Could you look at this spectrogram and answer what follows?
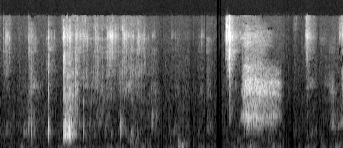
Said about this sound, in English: And before we even do that, I'm going to take myself a sip of some vitamin water because I know it's going to be a very long show.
